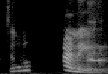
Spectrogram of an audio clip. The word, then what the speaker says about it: Dulani: Dulani. Keep going. It's not the worst I've heard. You're fine. I've heard it butchered and chopped up way worse.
